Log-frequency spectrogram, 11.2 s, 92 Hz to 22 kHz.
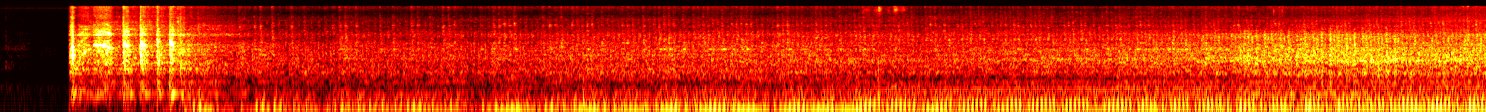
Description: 4-stroke straight 4 cylinder car with one broken cylinder sounds like an Wankel Rotary Engine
